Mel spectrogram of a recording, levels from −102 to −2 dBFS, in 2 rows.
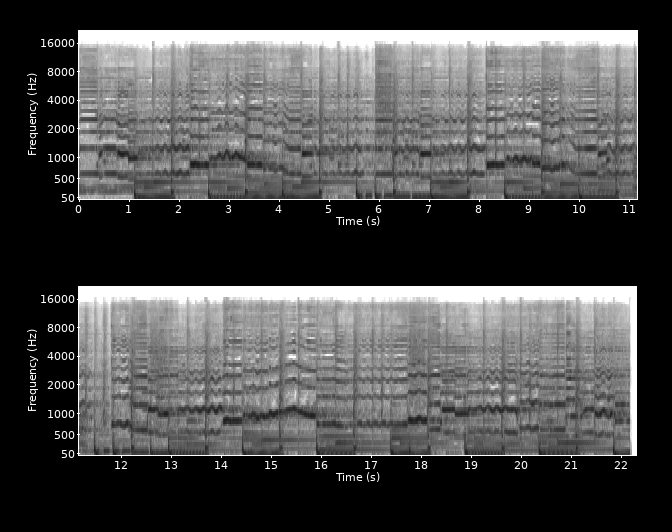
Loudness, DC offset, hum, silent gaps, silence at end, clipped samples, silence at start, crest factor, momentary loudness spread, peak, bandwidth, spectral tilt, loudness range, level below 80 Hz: -20 LUFS; under 0.1%; none; none; 0.15 s; under 0.1%; 0 s; 14 dB; 5 LU; -6 dBFS; 16 kHz; -4.5 dB/octave; 2 LU; -28 dBFS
